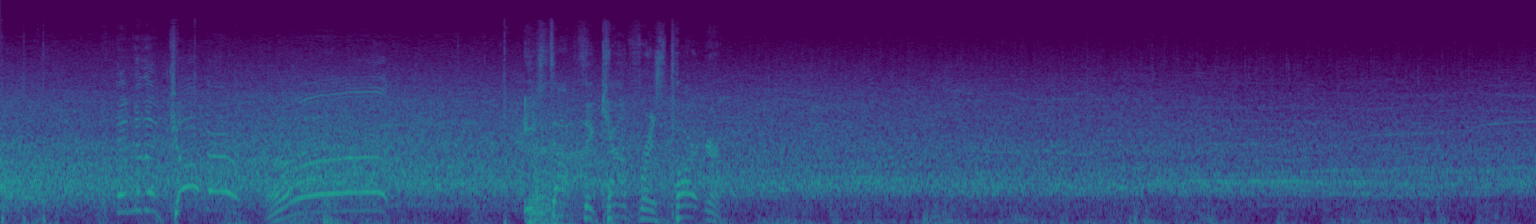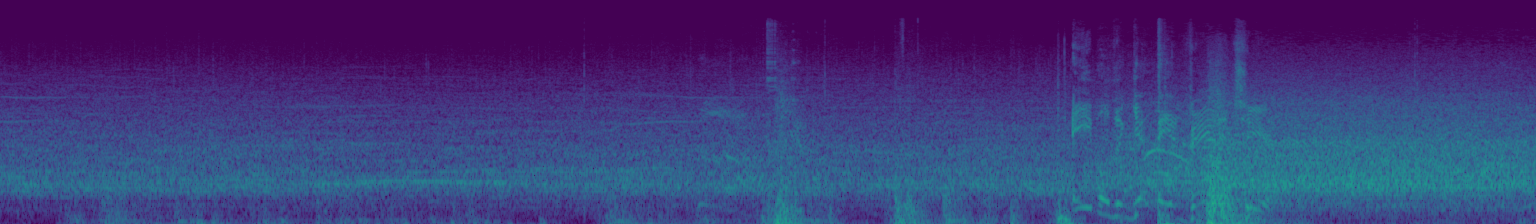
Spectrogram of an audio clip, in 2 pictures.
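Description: A large crowd cheers and roars steadily in an echoing arena.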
